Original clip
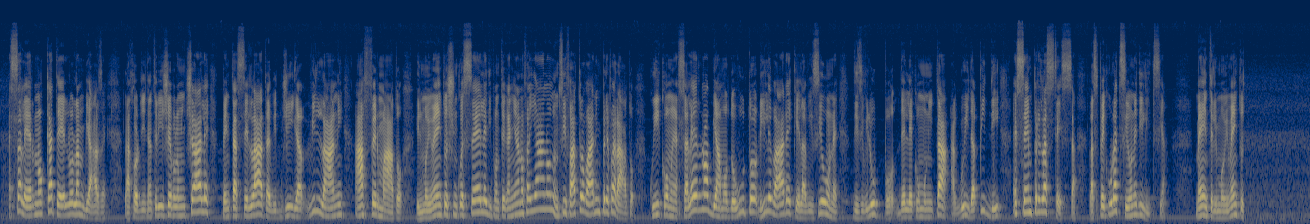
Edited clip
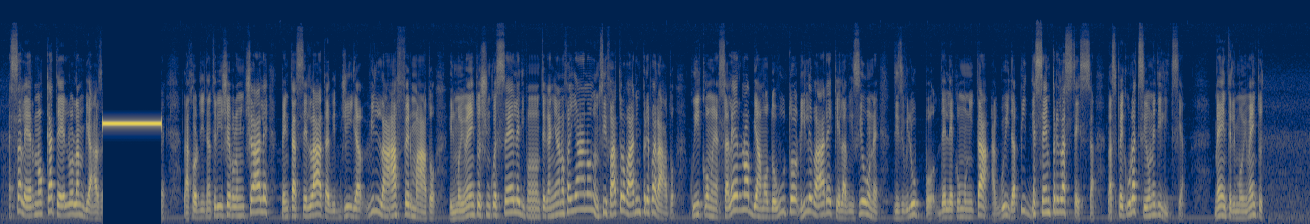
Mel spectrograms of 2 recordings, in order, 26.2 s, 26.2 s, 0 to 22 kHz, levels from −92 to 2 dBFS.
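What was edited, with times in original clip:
2.04 add tone 2270 Hz -6 dBFS 1.18 s
6.6–7.12 cut
9.9 stutter 0.03 s, 6 plays
19.85–20.29 cut

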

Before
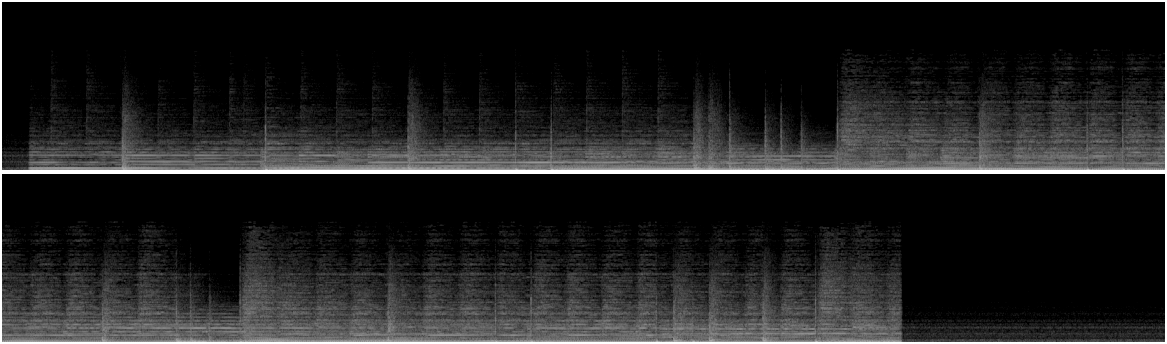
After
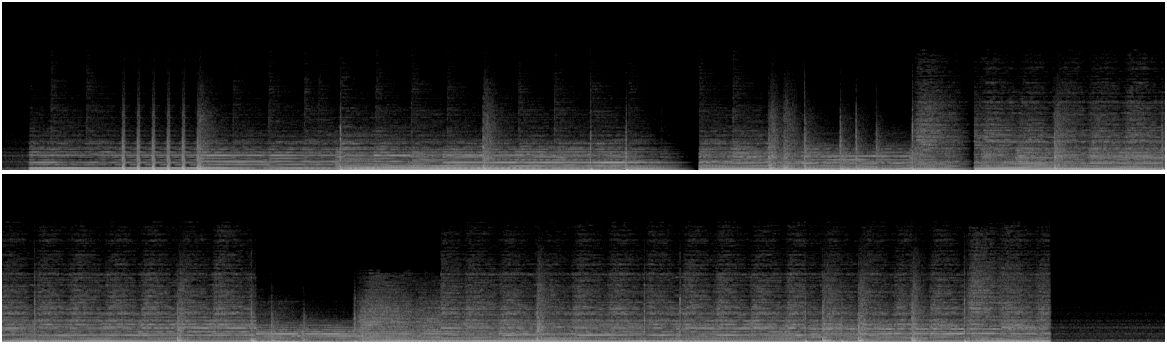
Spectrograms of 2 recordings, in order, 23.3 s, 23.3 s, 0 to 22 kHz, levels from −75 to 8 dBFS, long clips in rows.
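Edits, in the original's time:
1.08 stutter 0.15 s, 6 plays
5.4–6.22 studio fade out
8.59–8.97 fade out
13.42–14.53 speed 60%

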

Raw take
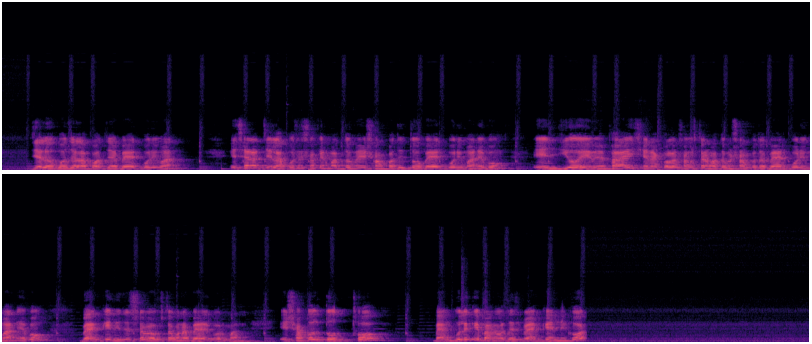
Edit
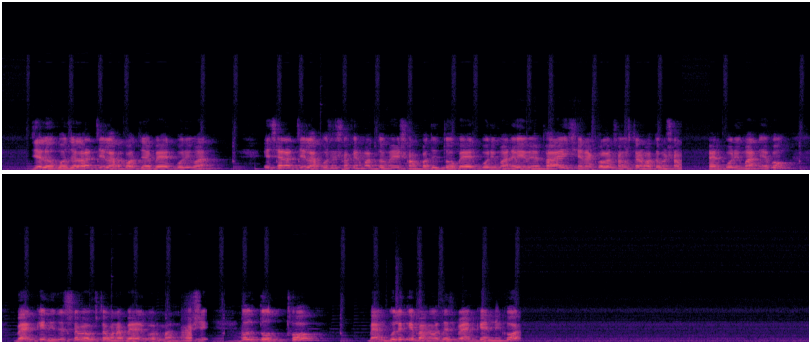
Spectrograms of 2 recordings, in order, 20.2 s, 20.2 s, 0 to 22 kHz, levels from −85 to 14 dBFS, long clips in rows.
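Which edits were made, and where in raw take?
3.12–3.54 copy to 1.03
6.01–7.25 cut
9.31–9.66 room tone
13.15–13.91 reverse

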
